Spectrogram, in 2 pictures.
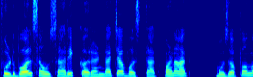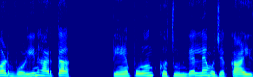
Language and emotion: Goan Konkani, sad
